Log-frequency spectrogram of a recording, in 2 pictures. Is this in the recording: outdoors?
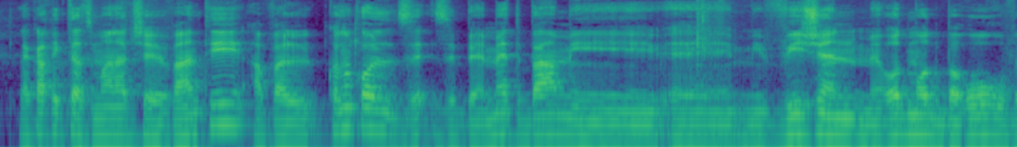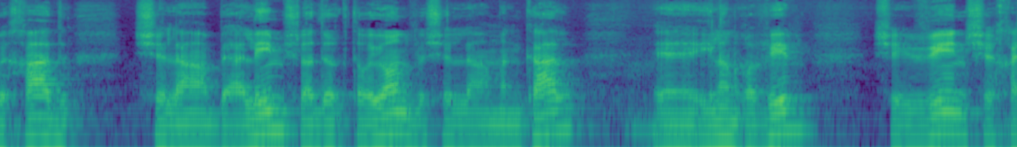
no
